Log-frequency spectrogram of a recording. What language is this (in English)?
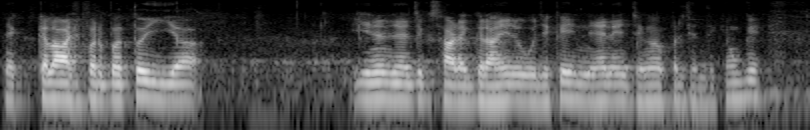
Dogri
